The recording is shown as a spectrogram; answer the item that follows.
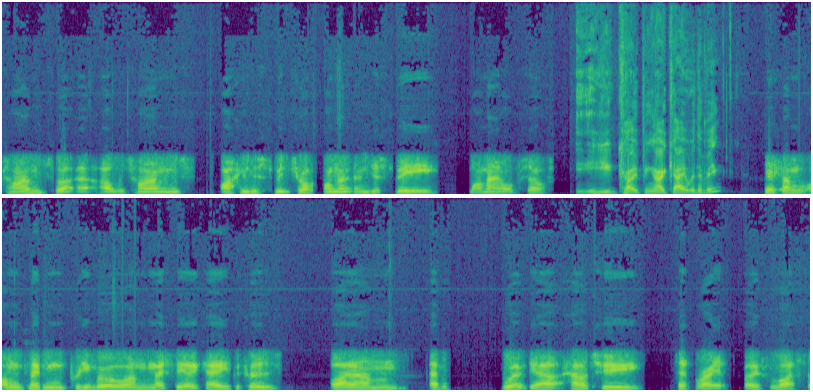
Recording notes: An anonymous caller phoned into the 107.1 SAFM breakfast show. The call aired as part of the Secrets of the Suburbs segment which solicits for scandalous secrets providing listeners anonymity via a voice decoder.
